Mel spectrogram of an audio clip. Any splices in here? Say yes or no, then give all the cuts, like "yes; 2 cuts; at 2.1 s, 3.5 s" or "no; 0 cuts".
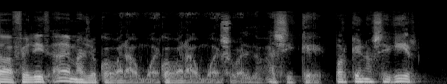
yes; 2 cuts; at 1.6 s, 3.3 s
